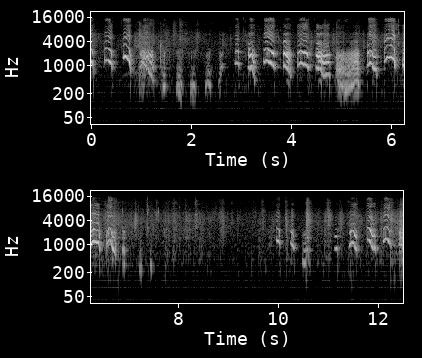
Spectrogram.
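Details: Male Shiba Inu puppy giving a rapid run of high, arching whines and yelps, each rising then falling, about three per second, broken by a short rough burst and a quiet pause before the yelping resumes.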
